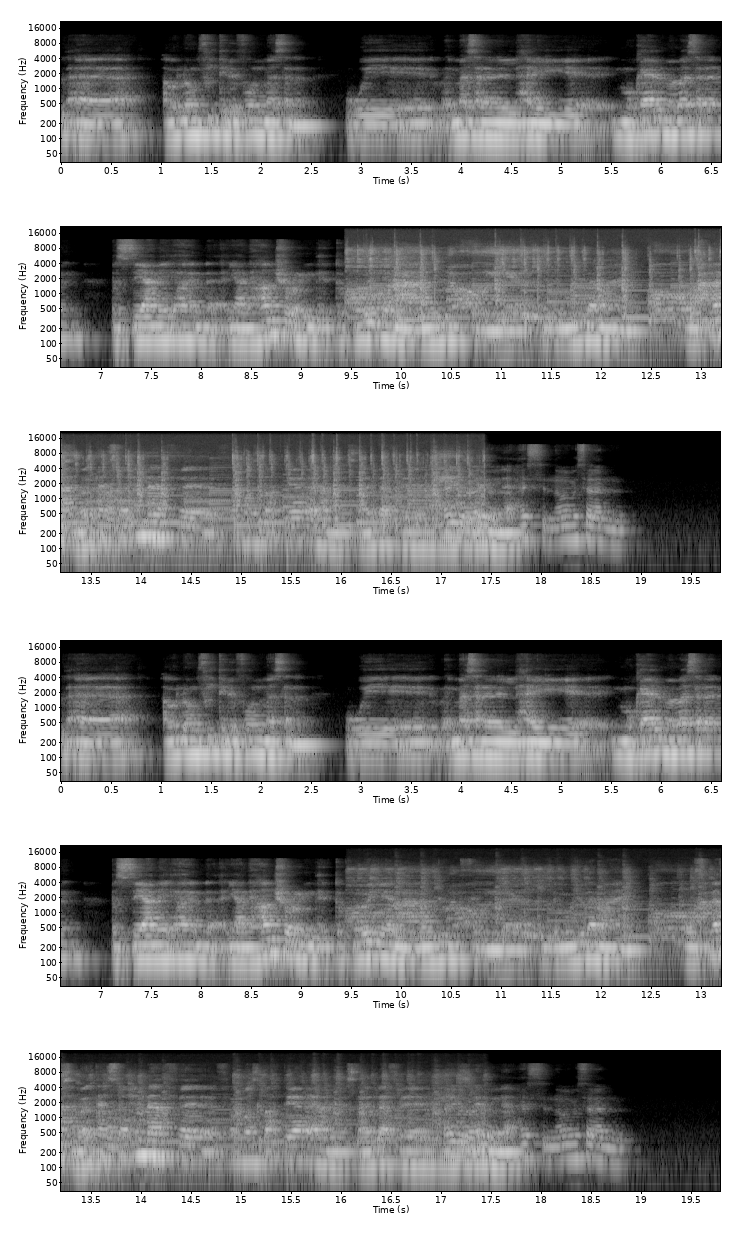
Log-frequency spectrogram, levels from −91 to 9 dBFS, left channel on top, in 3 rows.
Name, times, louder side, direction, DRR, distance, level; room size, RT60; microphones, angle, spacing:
voice 1, 0.0-2.6 2.8-6.8 7.1-12.4 12.8-17.8, equal, 45° right, 1.4 m, -20 dB
Human voice / Acoustic guitar / Piano, 9.4-17.5, left 8 dB, 85° left, 0.4 m, -26 dB
voice 2, 17.0-18.8, left 2 dB, 30° left, 0.5 m, -26 dB
3.5 x 2.9 x 4.1 m
head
